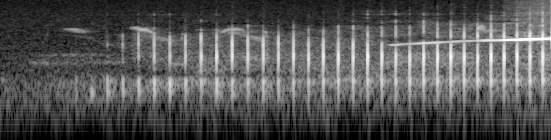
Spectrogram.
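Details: Cape clapper lark aerial display early in the morning in late winter: a dry rattle of about twenty wing claps, speeding up towards the end, ending in a long thin whistle rising steadily in pitch.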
